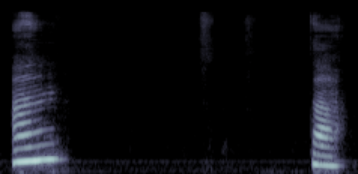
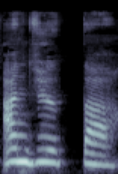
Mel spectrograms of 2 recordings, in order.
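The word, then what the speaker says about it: 앉다: contohnya Anta artinya duduk ini yang kita baca adalah huruf ngnya jadi dibaca an ta huruf jitnya tidak dibaca bukan anjta bukan cukup dibaca Anta saja selanjutnya nian hiat Contohnya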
